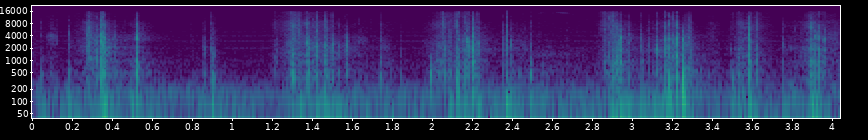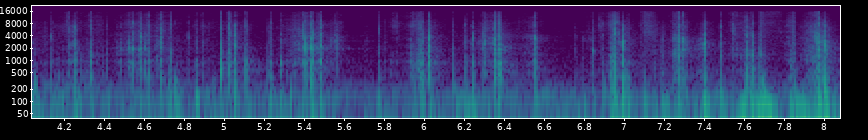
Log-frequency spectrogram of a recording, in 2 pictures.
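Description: Fingertips tap and grip the glossy card cover of a solid children's paperback book. The result is a quick, irregular run of short, dry taps with crisp, bright crinkling and scratching, each sound dying away almost instantly. A faint low hum sits steadily underneath.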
